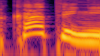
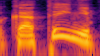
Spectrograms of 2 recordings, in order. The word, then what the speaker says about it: Катынь: Вы полагаете, что если бы, к примеру, вот как по Катыни или по Катыни, по-разному ставят ударение,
